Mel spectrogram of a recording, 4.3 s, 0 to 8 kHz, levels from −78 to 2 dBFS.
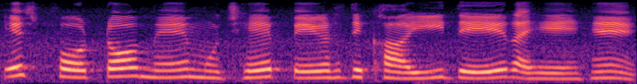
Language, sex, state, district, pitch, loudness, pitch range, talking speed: Hindi, female, Madhya Pradesh, Katni, 245 Hz, -14 LUFS, 225-260 Hz, 125 wpm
